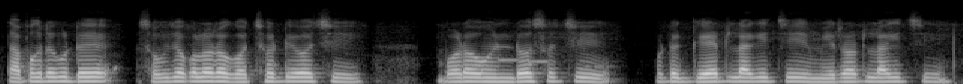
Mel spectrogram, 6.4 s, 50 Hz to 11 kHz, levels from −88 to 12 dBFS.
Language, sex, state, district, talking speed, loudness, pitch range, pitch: Odia, male, Odisha, Sambalpur, 170 wpm, -16 LUFS, 150-165 Hz, 155 Hz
